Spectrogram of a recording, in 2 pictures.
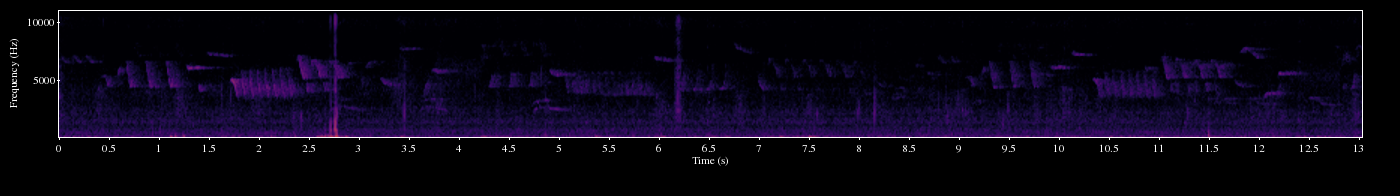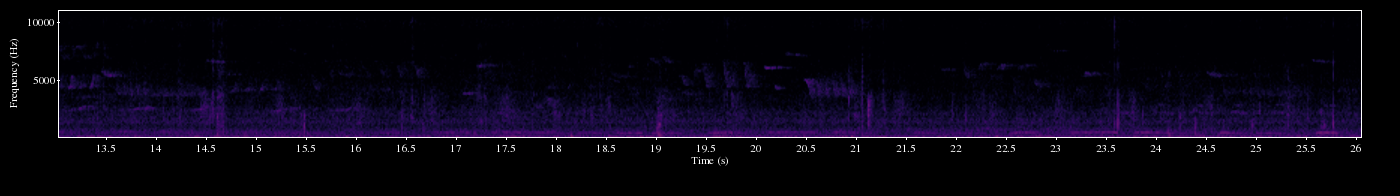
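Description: Quiet woodland ambience: a small bird calling in short, rapid repeated high-pitched bursts through the first ten seconds or so, with a single sharp knock about three seconds in and scattered light ticks. In the second half a faint, low, wavering call comes and goes.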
